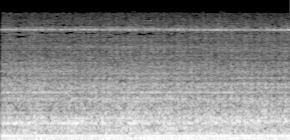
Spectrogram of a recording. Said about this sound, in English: After heavier than usual snow fell across the Bavarian region, a helicopter was brought in to clear snow from the tops of the trees along a highway near Munich.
